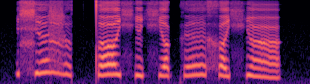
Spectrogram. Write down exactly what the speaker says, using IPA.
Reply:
ɕ ɛ̤ ɮ ə̤ tː ɐ ç ɐ̃ ç ɐ k ɛ̤ x ɐ ç œ̃

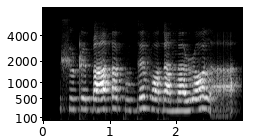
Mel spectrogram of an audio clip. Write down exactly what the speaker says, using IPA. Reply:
ʃ u ʈ ɵ ɓ a ʔ ʌ k u ɡ ə v ɔ ɗ a n̪ ʌ ɹ ɔ l a̰

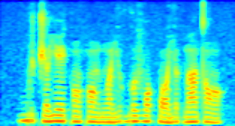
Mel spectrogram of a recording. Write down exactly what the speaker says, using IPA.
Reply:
b ɨ˦ t͡ʃ ə˨˦ j eː˧ k ɔ̃˨ k ɔ̃˨ ɡʷ ã˨ j ɨ˧ ɡʷ i˦ v ɔ˦ k͡p ɔ˨ j ə˨ ɡ͡b ã˧ t ɔ̃˨

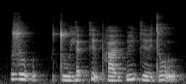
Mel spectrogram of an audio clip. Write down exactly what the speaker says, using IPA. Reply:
z ʊ˦ ʔ | t u˨ j ɛ˦ ʔ k ḛ˦˨ pʰ a˨ ɪ̯ p ĩ˦ k e˨ ɪ̯ t o̰˦˨ ʊ̯

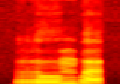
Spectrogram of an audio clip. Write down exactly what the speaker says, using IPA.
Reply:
r o m b ɐ

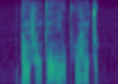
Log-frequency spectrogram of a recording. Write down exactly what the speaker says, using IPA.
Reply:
p ɐ˨ m f ɐ˨ n t̪ ɪ˧ ŋ m iː˨ w kʷʰ aː˨˥ m t͡s ʊ˥ k̚

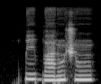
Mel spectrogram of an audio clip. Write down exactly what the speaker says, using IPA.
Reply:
k͡p i˦ b a˧ ɾ ũ˦ ʃ ũ˦

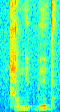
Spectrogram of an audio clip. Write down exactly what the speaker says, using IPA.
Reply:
t͡ɕ ɔ n̪ i ʈ b e d

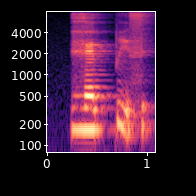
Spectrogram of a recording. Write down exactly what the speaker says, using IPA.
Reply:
ɦ ɛ kʷ p i s

